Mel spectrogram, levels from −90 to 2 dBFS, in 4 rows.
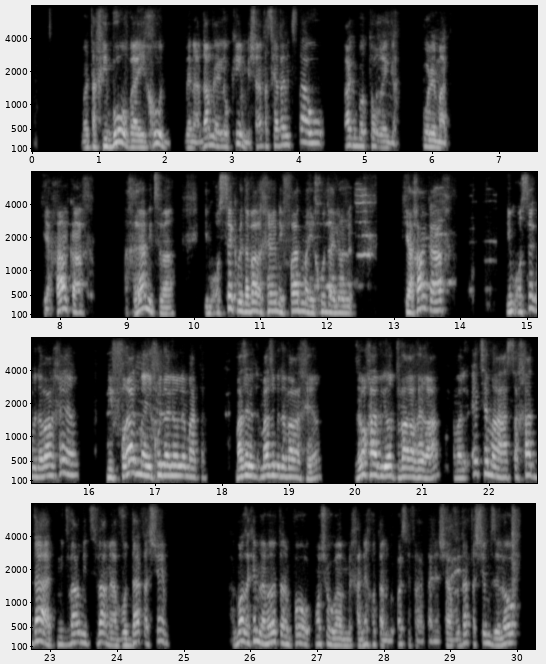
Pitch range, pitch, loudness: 150-205 Hz, 180 Hz, -26 LUFS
